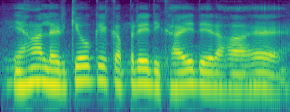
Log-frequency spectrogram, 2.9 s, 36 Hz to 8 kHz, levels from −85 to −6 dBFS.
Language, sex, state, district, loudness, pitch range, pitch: Hindi, male, Arunachal Pradesh, Lower Dibang Valley, -16 LUFS, 125-145 Hz, 130 Hz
